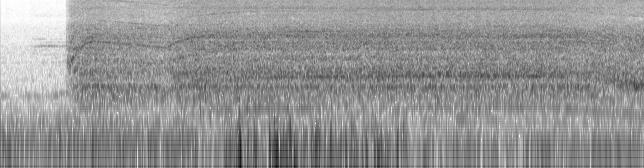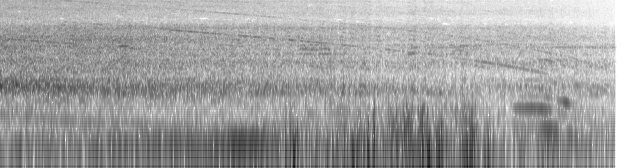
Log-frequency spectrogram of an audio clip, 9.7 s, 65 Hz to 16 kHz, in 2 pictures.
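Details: 13 mm EID impact drill after repair of hammer function not working, run in normal mode: steady high whirring spin with even motor note, no hammer rattle, cutting off cleanly; drill runs normally.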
